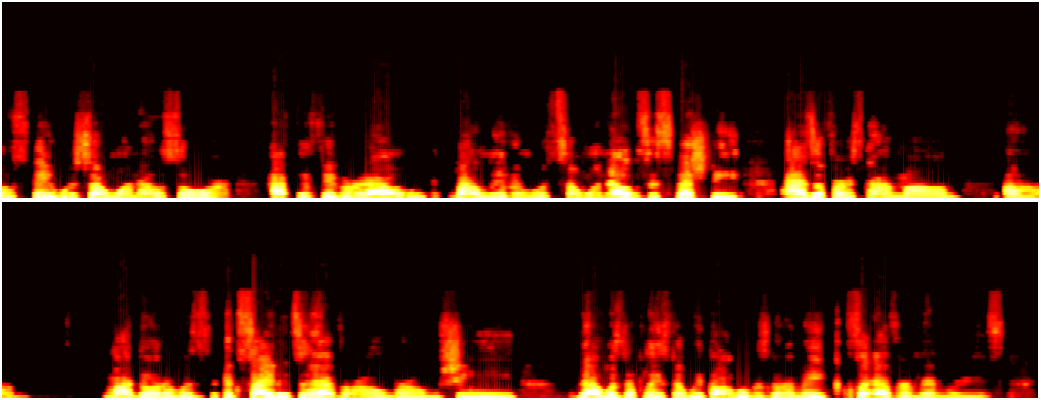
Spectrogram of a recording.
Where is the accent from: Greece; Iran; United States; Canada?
United States; Washington, District of Columbia; So again, I am also born and raised in Washington, D.C., Washingtonian.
